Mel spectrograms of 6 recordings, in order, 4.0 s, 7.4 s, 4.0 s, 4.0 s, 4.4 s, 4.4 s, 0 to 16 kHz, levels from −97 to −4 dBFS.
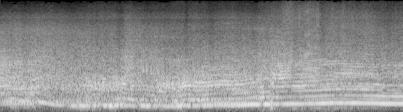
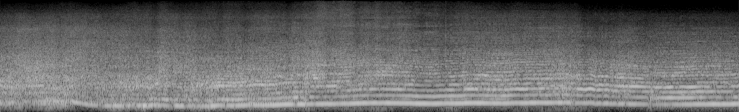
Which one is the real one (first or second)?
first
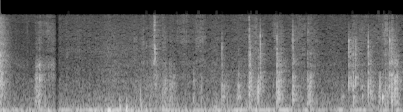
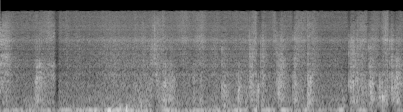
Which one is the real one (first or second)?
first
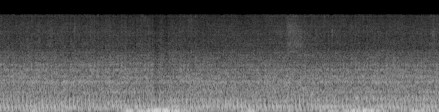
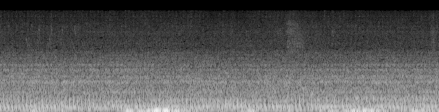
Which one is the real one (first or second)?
second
